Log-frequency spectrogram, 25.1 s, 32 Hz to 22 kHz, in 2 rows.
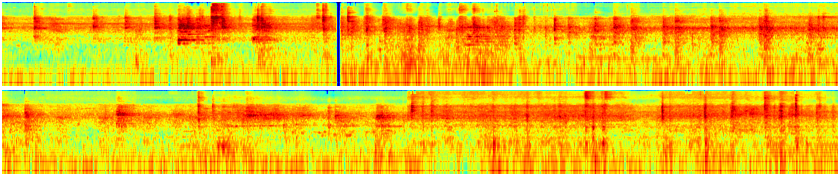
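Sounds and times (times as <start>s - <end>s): metal rebar clanking: 1.4s - 4.2s.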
